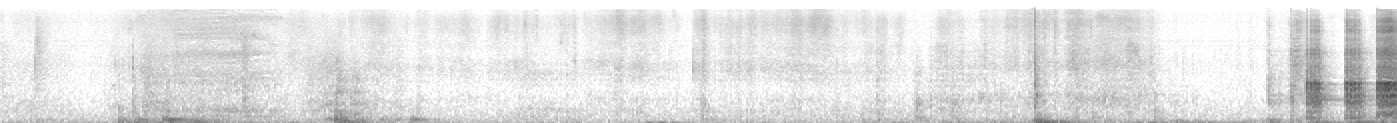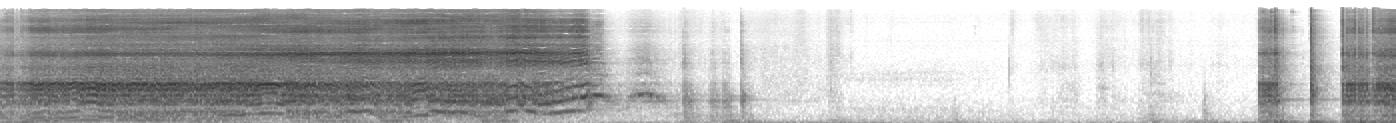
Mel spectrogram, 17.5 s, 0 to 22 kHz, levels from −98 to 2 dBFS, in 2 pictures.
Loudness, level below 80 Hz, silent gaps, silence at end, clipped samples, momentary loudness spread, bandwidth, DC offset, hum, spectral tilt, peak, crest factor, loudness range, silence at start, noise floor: -19 LUFS; -56 dBFS; none; 0 s; under 0.1%; 18 LU; 16 kHz; under 0.1%; none; 1.5 dB/octave; -6 dBFS; 22 dB; 18 LU; 1.05 s; -67 dBFS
